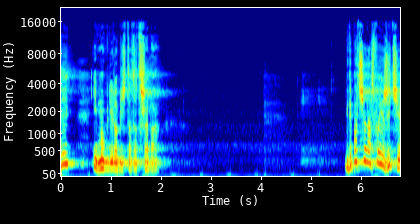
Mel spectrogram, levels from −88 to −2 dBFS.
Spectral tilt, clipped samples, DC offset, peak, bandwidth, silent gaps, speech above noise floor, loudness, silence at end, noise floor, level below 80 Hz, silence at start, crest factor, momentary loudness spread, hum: -4 dB/octave; under 0.1%; under 0.1%; -10 dBFS; 16.5 kHz; none; 48 dB; -26 LUFS; 0 s; -73 dBFS; -72 dBFS; 0 s; 20 dB; 12 LU; none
